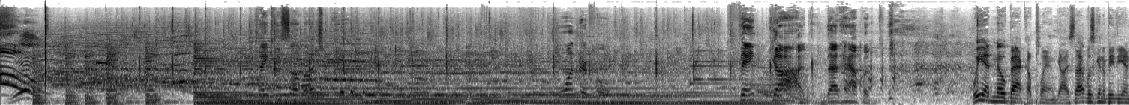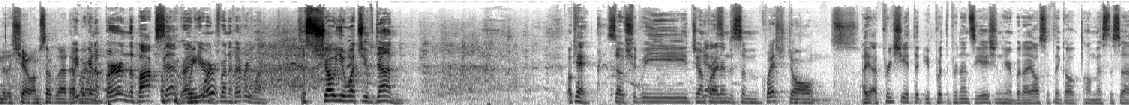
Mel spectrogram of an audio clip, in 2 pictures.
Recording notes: This episode was recorded at the Atlanta, GA stop of the Fossio et Satio tour!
